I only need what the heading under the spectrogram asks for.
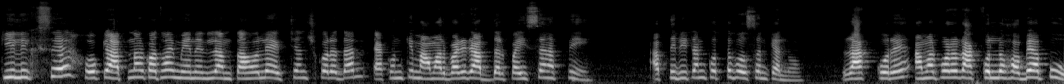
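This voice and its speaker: A woman selling clothes on a live stream, repeating prices and urging viewers to order quickly, and sometimes scolding commenters. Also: high voice, a bit bright. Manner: brisk, repetitive, urging buyers to order fast. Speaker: online clothing seller. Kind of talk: live-stream sales pitch.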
